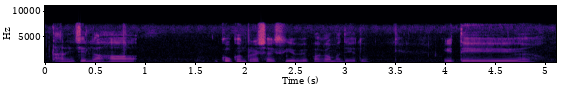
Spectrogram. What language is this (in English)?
Marathi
